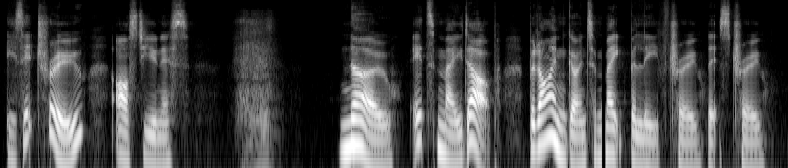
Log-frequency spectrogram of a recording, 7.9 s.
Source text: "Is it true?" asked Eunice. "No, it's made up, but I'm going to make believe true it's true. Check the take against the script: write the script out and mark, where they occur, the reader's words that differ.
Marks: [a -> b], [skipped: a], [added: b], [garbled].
"Is it true?" asked Eunice. "No, it's made up, but I'm going to make believe true it's true.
